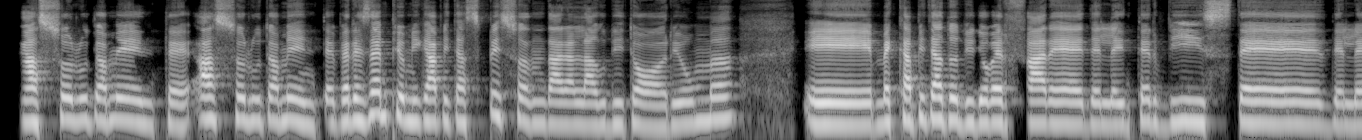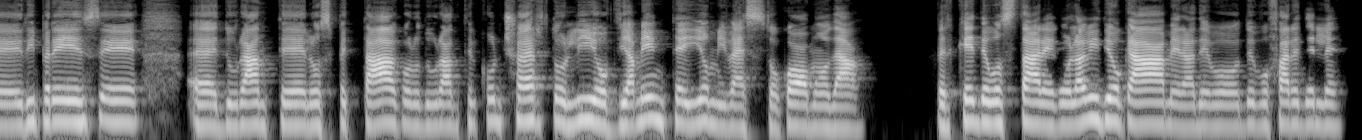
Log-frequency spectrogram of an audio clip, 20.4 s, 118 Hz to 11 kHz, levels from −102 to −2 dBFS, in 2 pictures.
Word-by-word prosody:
Assolutamente, 215 -2 -1
assolutamente. 225 -3 -1
Per 220 +2 -1
esempio, 255 +2 +1
mi 215 -1 -2
capita 215 -1 0
spesso 230 +3 -4
d'andare 200 -1 -2
all'auditorium, 195 +3 -3 0.5
e 195 -2 +4
m'è 215 +2 +1
capitato 230 +1 +2
di 210 -1 -4
dover 210 0 +1
fare 205 -1 +2
delle 195 0 -4
interviste, 205 0 0
delle 190 0 -3
riprese, 210 +1 0 0.4
ehm, 190 -1 0
durante 190 +1 0
lo 190 +1 -3
spettacolo, 195 0 +2
durante 185 +1 -4
il - - -12
concerto, 220 0 -1
lì 215 +3 +1
ovviamente 210 +3 +1
io 205 +2 0
mi 195 -2 -5
vesto 180 -1 -3
comoda, 180 -2 +1 0.5
perché 195 +3 0
devo 205 -1 +1
stare 200 -1 +3
co' 195 0 -2
la 205 +1 +4
videocamera, 200 -4 +4
devo 185 0 -6
devo 190 0 -7
fare 200 +1 0
delle 195 -1 -6
205 Hz, 125 wpm, -22 LUFS, 195-215 Hz, 0.5 s, e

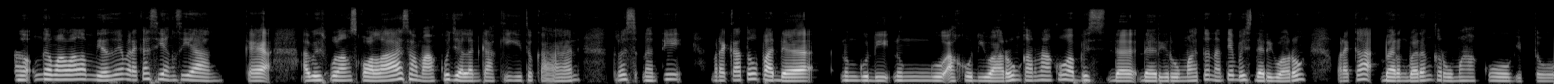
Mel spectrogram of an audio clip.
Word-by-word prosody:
Eee, 210 0 +1
nggak 230 0 +3
malam-malam, 225 +1 +4
biasanya 205 +4 +1
mereka 225 +4 -1
siang-siang. 200 -7 -1 0.2
Kayak, 175 -1 +3 0.3
habis 195 +2 +3
pulang 190 -1 +2
sekolah 185 +6 +4
sama 205 -9 +1
aku 170 +7 -5
jalan 175 -6 +3
kaki 175 +2 -7
gitu 185 0 -7
kan, 170 +6 -5 0.3
terus 225 +2 -3
nanti 230 +6 -5 0.3
mereka 190 +2 -2
tuh 250 +2 +1
pada 170 -6 +5 0.2
nunggu 185 -1 -1
di 175 0 -4
nunggu 180 -1 -2
aku 175 +2 -1
di 170 - -7
warung 165 +6 +3
karena 195 +1 -2
aku 225 +2 -1
habis 195 -1 -3
da 165 -2 +2
dari 170 -1 +1
rumah 170 +1 -1
tuh, 225 - -7
nanti 180 +4 -4
habis 205 -1 -2
dari 175 -2 +4
warung, 160 +7 +2 0.3
mereka 220 +9 -1
bareng-bareng 170 +2 +2
ke 215 - -10
rumahku 175 -1 -4
gitu. 150 +2 -11
185 Hz, 165 wpm, -20 LUFS, 170-205 Hz, 0.3 s, pada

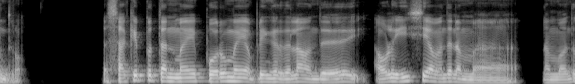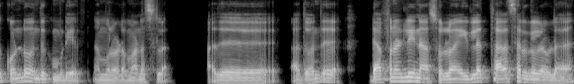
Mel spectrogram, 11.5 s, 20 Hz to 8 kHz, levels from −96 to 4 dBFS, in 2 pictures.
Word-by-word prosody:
வந்துரும். - - -3 0.9
சகிப்புத்தன்மை, 140 -3 +2 0.2
பொறுமை 135 +2 +4
அப்டீங்கிறதெல்லாம் 115 0 +1
வந்து 105 -1 +2 0.5
அவ்ளோ 115 +4 +2
ஈஸியா 150 0 +1
வந்து 120 +2 0
நம்ம, 100 -3 0 0.7
நம்ம 95 0 -1
வந்து 100 - -2
கொண்டு 125 +5 0
வந்துக்க 110 -4 -2
முடியாது, 85 0 -2
நம்மளோட 85 -2 -2
மனசுல. 90 +2 -2 0.5
அது 90 - 0 0.7
அது - - -4
வந்து - - -1 0.5
டெஃபினட்லி, 135 +7 +4
நான் 110 -1 0
சொல்லுவேன் 105 +1 +2
இல்லத்தரசர்கள 115 -3 +2
விட 85 -1 0
115 Hz, 125 wpm, -22 LUFS, 100-130 Hz, 0.9 s, பொறுமை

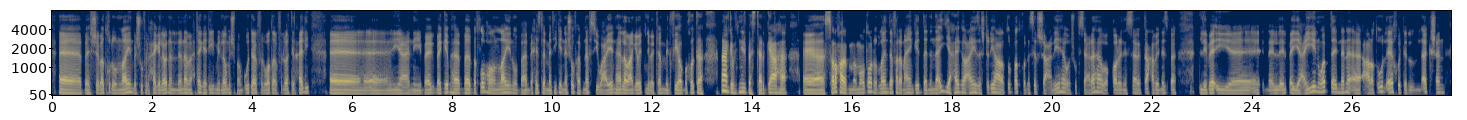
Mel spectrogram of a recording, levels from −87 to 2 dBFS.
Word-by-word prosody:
آآ، 110 -3 +5
بش 105 +4 -2
بادخل 120 +1 -2
أونلاين 110 +6 +1
باشوف 120 -2 -6
الحاجة 110 0 -1
لو 110 +1 +1
أنا 120 0 -1
اللي 105 -2 -5
أنا 120 +2 0
محتاجها 110 +3 -3
دي 115 +2 -6
م 115 - -9
لو 110 +2 -2
مش 120 -3 -7
موجودة 115 +4 -2
في 110 - -16
الوضع 110 0 -2
في 95 - -18
الوقت 115 +1 -4
الحالي 135 +4 0 0.4
آآ، 105 -1 +3
يعني 105 -1 -3
ب 95 - -21
باجيبها 115 +3 +1
ب 110 0 -7
باطلبها 120 +6 0
أونلاين 120 +3 +1
وب 110 -3 -7
بحيث 105 +5 -3
لمّا 105 -3 -2
تيجي 120 +5 -5
إني 110 -5 -4
أشوفها 125 +5 -3
بنَفسي 115 0 -4
واعاينها، 105 +2 0
لو 110 -2 +4
عجبتني 110 +3 0
باكمّل 115 -1 -4
فيها 115 -3 +2
وباخدها، 115 +2 0 0.4
ما 185 - +11
عجبتنيش 145 -4 +4
باسترجعها، 115 +1 +4 0.3
آآ، 105 0 +6
الصراحة 135 +4 +7
م 110 0 -6
موضوع 120 +8 +1
الأونلاين 130 0 -1
ده 130 - +2
فرق 130 -3 0
معايا 115 +3 -1
جدًا 125 0 -3
إن 105 +2 -6
أي 155 +1 +1
حاجة 135 0 -1
عايز 130 -1 0
أشتريها 130 +5 -3
على 120 -4 +3
طول 140 +3 -10
بادخل 135 0 -1
أسيرش 125 -3 -4
عليها 120 +10 -3
واشوف 120 -3 -10
سعرها، 150 0 -1
واقارن 115 -5 -3
السعر 115 +4 -4
بتاعها 115 +2 -2
بالنسبة 110 0 -5 0.5
لباقي 110 -1 0
آآ، 105 0 -2 0.2
ال 105 0 -3
البياعين، 110 +8 0
وابدأ 170 0 +1
إن 130 -1 -4
أنا 130 -5 0
آآ، - - -2
على 110 0 0
طول 165 +6 -6
آخد 150 -4 +2
الأكشن 105 +4 -3
115 Hz, 175 wpm, -25 LUFS, 105-125 Hz, 0.5 s, ما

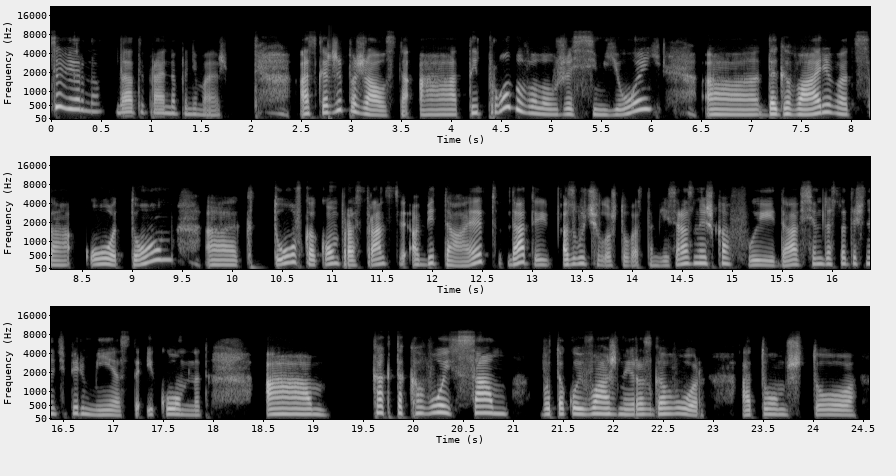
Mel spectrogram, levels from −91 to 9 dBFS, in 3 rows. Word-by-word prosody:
Всё 450 +1 +4
верно. 330 -7 -1
Да, 135 +1 +1
ты 255 - -15
правильно 220 -2 -3
понимаешь. 190 -3 -9 0.7
А - - +6
скажи, 250 +7 0
пожалуйста, 180 - +2
а 175 +1 0
ты 235 0 -1
пробовала 250 - +1
уже 180 +1 -2
с - - -9
семьёй, 185 - -1 0.5
а, 175 -1 +2
договариваться 185 -2 +3 0.2
о 185 0 +2
том, 295 - -1 0.3
а, 170 0 0
кто 175 - -1
в - - -12
каком 195 +5 +1
пространстве 180 +3 +1
обитает? 180 - 0 0.2
Да, 250 - +6
ты 170 -4 -6
озвучила, 195 +1 0
что 145 - -7
у - - -12
вас - - -5
там 145 - -13
есть 145 +3 -11
разные 215 +2 +2
шкафы, 160 -9 -2
да, 170 +5 +2
всем 195 +3 -5
достаточно 205 +1 -5
теперь 215 +1 -5
места 165 -4 -4
и 180 - -7
комнат. 175 -5 -1 0.6
Ам, 190 -3 +4 0.4
как 235 0 +2
таковой 230 +1 +2
сам 225 -4 +4 0.3
вот 190 +2 -1
такой 195 0 +3
важный 195 -2 +3
разговор 185 -2 +1 0.4
о 165 0 +1
том, 185 -2 -2
что 170 -1 0
190 Hz, 130 wpm, -25 LUFS, 170-215 Hz, 0.7 s, А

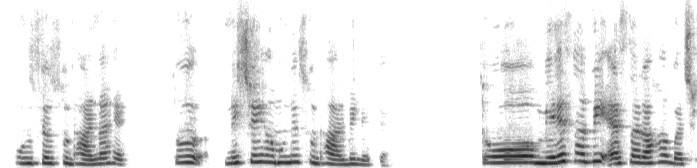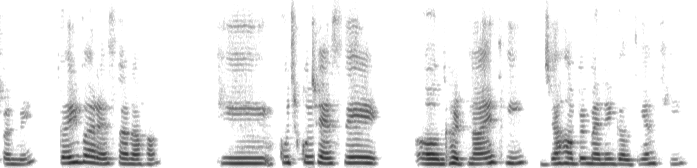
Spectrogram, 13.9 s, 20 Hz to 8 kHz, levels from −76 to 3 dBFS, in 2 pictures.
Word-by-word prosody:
उसे 265 0 -2
सुधारना 240 -3 -2
है। 225 - -4 0.5
तो 295 0 0 0.4
निश्चय 290 +3 0
ही 330 - +1
हम 305 -2 0
उन्हें 305 +2 +1
सुधार 255 -8 -2
भी 230 +1 -3
लेते 205 -2 -10
हैं। - - -26 0.9
तो, 300 +1 +5
मेरे 275 +4 +7
साथ 360 -1 0
भी 360 - +3 0.2
ऐसा 290 +3 0
रहा 285 +4 +2
बचपन 230 0 -6
में, 220 +7 -8 0.3
कई 275 +3 +3
बार 290 -4 +2
ऐसा 240 0 -2
रहा 225 -1 -3 0.7
कि 260 -2 -2
कुछ-कुछ 290 +1 -4
ऐसे 275 +1 +1 0.5
अ, 235 0 +6
घटनाएँ 245 +3 0
थीं, 285 -1 -5 0.2
जहाँ 250 +2 0
पे 250 - +1
मैंने 235 -1 -1
गलतियाँ 230 +2 -4
की 250 0 -20
260 Hz, 150 wpm, -19 LUFS, 235-290 Hz, 0.9 s, मेरे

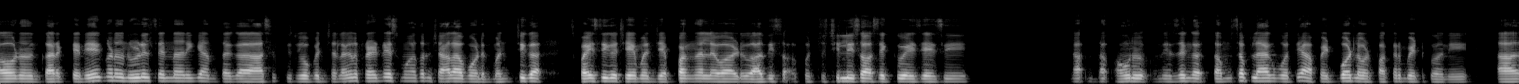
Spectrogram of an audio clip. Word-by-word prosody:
అవునవును. 135 -1 +2
కరక్టే. 130 +1 +1
నేను 165 +4 +4
గూడా 175 -1 +1
నూడుల్స్ 160 +1 +4
తినడానికి 150 0 -1
అంతగా 135 -1 -2
ఆసక్తి 140 +3 -7
చూపించలేను 135 0 -3
గానీ, 160 0 0
ఫ్రైడ్ 150 +1 0
రైస్ 165 -1 0
మాత్రం 155 +1 -6
చాలా 140 +1 +4
బావుండిద్ది. 125 -2 -5
మంచిగా 140 +3 +2 0.4
స్పైసీగా 145 +1 +4
చెయమని 140 -1 +2
చెప్పంగాలనే, 135 +1 +1
వాడు 130 0 +1
అది 135 +2 -4
స - - -11 0.2
కొంచెం 130 +1 -15
చిల్లీ 145 0 +3
సాసెక్కువేసేసి. 135 -1 +1 1.2
త - - -24 0.2
త - - -9 0.2
అవును. 145 +1 +2 0.3
నిజంగా. 145 +2 -1 0.2
థమ్సప్ 145 +5 -1
లేకపోతే, 145 0 0
ఆ - - +1
పెట్ 135 -1 -5
బాటిలొకటి 140 -3 +1
పక్కన 140 +3 -6
పెట్టుకోని, 125 -3 -7 0.5
ఆ - - +5
140 Hz, 145 wpm, -22 LUFS, 135-150 Hz, 1.2 s, ఆ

